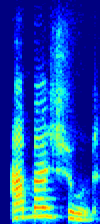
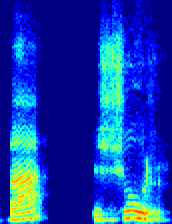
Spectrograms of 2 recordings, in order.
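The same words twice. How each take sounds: First: Said in the usual way. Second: "Abajur" slowly split as a-ba-jur; teacher sounding out "Abajur", pausing after each syllable. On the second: Shown as a demonstration. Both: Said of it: "Quem é que tá no final da sílaba".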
